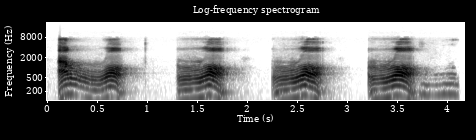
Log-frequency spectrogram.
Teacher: kalau tafkhim dia rnya ujung lidahnya itu getarannya Hanya Sekali Saja tikrarnya sekali saja ulang ke apa namanya getaran getaran ujung Ridah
